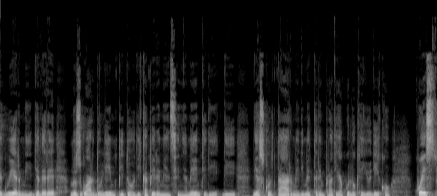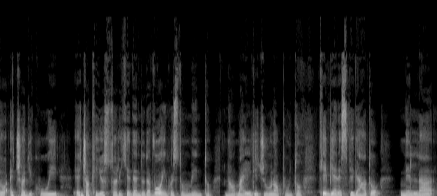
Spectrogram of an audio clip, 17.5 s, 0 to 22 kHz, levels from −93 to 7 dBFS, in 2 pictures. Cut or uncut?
cut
